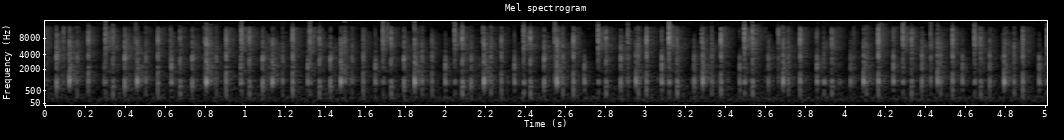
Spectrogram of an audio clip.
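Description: A black plastic Switch console back, held in both hands, is tapped rapidly with long nails. It makes a quick, steady run of sharp, dry clicks with a faint ringing tone near 950 Hz. Each tap dies away almost at once.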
